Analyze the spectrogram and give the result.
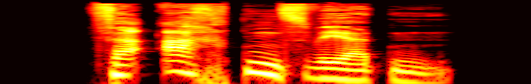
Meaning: inflection of verachtenswert: 1. strong genitive masculine/neuter singular 2. weak/mixed genitive/dative all-gender singular 3. strong/weak/mixed accusative masculine singular 4. strong dative plural
- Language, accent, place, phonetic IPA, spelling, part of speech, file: German, Germany, Berlin, [fɛɐ̯ˈʔaxtn̩sˌveːɐ̯tn̩], verachtenswerten, adjective, De-verachtenswerten.ogg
